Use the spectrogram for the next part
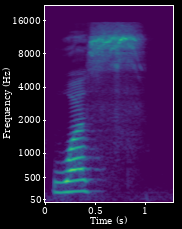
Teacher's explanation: ठीक है, फिर वा के लिए होंठों को गोल करना है और वाव की फतहा को सीन से मिलाना है और सीन की सीटी वाज़े करनी है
